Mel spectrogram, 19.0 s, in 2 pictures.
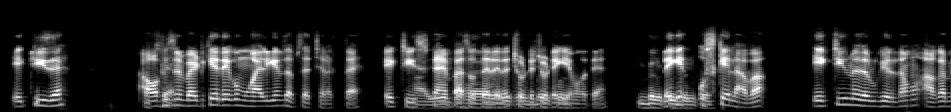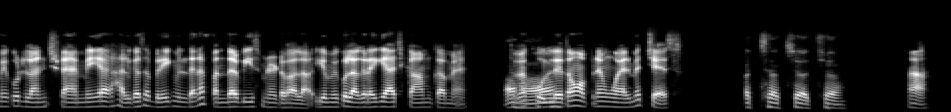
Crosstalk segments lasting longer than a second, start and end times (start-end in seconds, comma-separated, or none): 4.1-5.7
